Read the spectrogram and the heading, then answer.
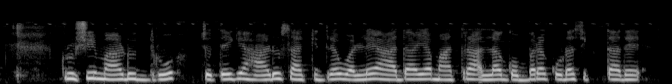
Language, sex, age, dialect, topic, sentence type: Kannada, female, 51-55, Coastal/Dakshin, agriculture, statement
